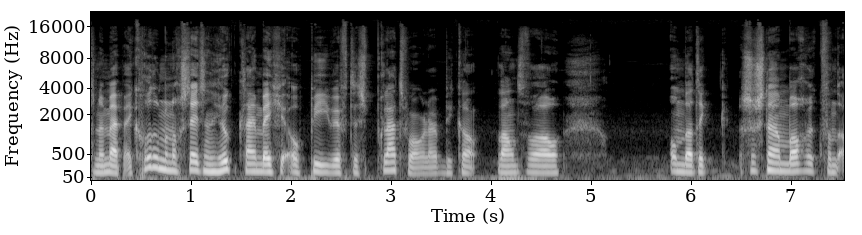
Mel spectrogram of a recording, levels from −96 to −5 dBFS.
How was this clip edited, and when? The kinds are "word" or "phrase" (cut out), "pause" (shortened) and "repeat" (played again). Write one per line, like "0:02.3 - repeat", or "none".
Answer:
0:01.4 - word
